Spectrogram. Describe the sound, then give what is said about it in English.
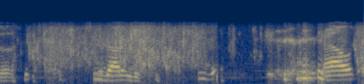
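Water splashes and sloshes from someone swimming in the Pacific Ocean, a steady noisy wash underneath a person talking, rising and falling with the movement. “If y'all hear water in the background, that is the mermaid herself”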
